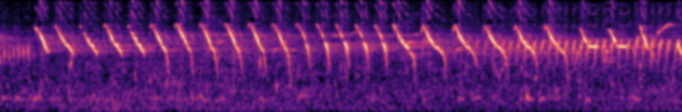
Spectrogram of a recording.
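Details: Isian canaries competing in a singing contest meant to set other canaries singing; a quick run of sharply down-slurred chirps repeated several times a second, high and bright, with slight changes in pace.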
